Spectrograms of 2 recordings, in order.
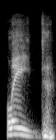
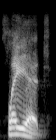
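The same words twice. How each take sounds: First: The ending adds no extra syllable. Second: The ending is said as an extra syllable. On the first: The speaker calls it right. "if you ignore the E, it'll sound much more natural" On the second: The speaker calls it wrong. "Since we learn to read every single syllable in Portuguese, sometimes I'll hear"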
